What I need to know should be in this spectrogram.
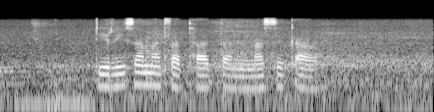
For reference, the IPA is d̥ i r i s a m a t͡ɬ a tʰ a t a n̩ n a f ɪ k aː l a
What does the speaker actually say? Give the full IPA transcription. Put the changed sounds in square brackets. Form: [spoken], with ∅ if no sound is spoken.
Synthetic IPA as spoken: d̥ i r i s a m a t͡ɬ a tʰ a t a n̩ n a [s] ɪ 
